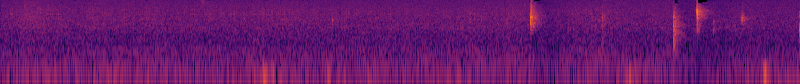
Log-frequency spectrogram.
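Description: Quiet room tone with a low steady hum, broken by a few brief faint clicks or rustles in the second half.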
